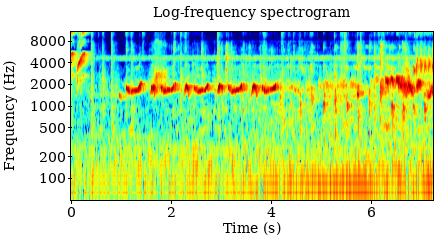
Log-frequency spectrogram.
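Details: Tame caged Chinese hwamei in Vietnam repeats a short whistled note in an even series, about twice a second, then breaks into a faster jumble of higher notes, with clicks and a low hum.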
